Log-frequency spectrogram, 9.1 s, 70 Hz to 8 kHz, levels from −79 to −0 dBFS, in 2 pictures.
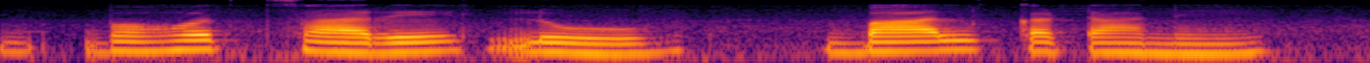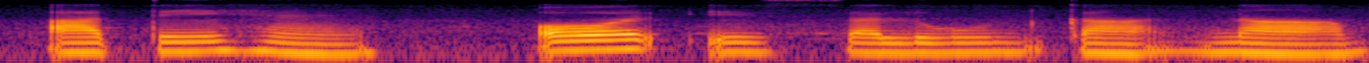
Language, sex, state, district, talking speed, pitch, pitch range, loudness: Hindi, female, Bihar, West Champaran, 80 wpm, 165 Hz, 155-175 Hz, -18 LUFS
